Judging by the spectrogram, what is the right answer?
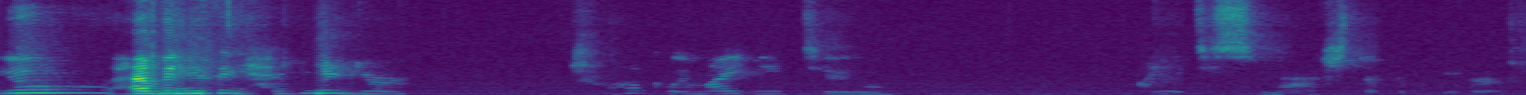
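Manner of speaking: very hushed half-whisper. Half-whispering to a party member about smashing a computer: half-whispering in character. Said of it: "kinda whisper in her ear".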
